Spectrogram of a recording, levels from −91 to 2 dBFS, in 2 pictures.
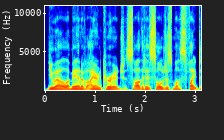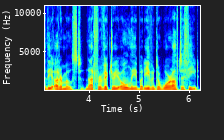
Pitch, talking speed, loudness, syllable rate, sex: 135 Hz, 240 wpm, -17 LUFS, 6.0 syllables/s, male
